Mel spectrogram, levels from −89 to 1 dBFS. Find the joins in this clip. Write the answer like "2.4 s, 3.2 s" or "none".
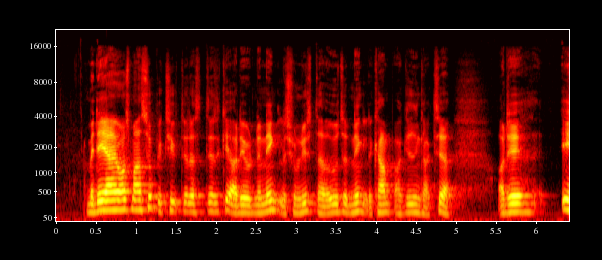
none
